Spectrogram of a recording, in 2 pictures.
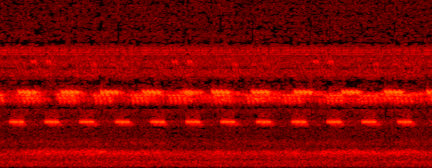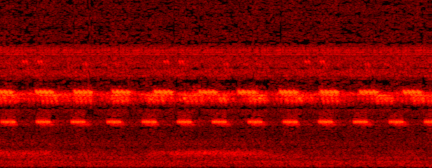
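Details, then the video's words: Crickets chirping at night in the deep woods: steady pulsed trills about two and a half per second, high-pitched and even, with a continuous higher shimmer of other insects and a faint low hum underneath. "CRICKET CHIRPING SOUND"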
